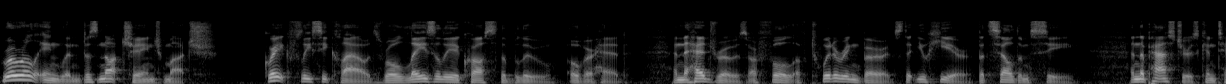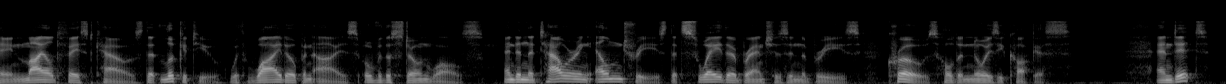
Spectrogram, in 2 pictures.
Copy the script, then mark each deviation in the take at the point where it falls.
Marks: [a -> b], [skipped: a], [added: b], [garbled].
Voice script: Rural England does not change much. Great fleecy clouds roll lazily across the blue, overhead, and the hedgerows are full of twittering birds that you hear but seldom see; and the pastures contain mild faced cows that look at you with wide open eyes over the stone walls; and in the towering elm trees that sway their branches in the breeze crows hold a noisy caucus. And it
Rural England does not change much. Great fleecy clouds roll lazily across the blue, overhead, and the hedgerows are full of twittering birds that you hear but seldom see; and the pastures contain mild faced cows that look at you with wide open eyes over the stone walls; and in the towering elm trees that sway their branches in the breeze crows hold a noisy caucus. And it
